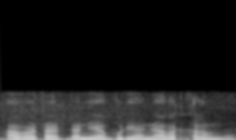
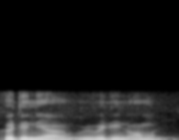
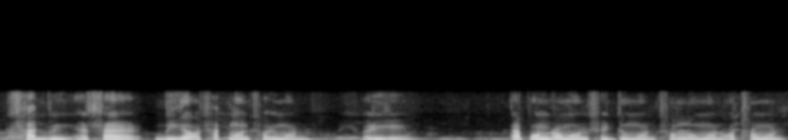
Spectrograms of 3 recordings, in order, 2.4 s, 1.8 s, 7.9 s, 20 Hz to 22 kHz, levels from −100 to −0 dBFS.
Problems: constant background noise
